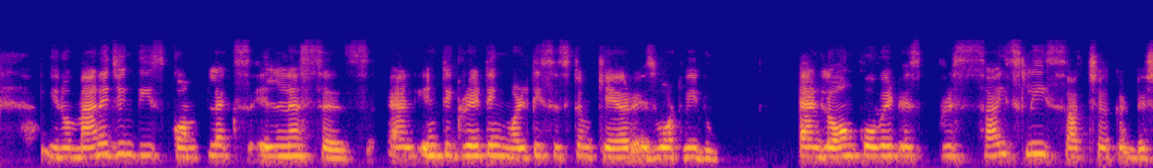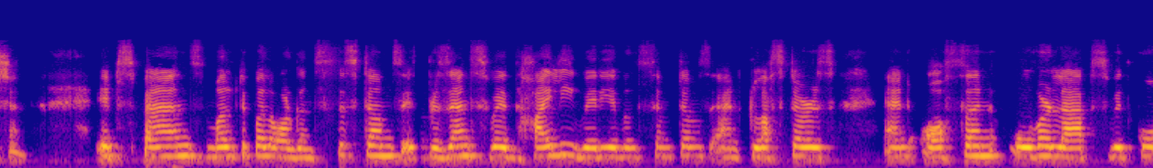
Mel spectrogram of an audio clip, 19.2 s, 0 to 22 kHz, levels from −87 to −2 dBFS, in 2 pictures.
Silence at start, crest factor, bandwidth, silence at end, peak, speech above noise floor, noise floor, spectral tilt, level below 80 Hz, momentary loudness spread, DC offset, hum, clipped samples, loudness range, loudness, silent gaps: 0 s; 16 dB; 8.6 kHz; 0 s; -4 dBFS; 47 dB; -69 dBFS; -6 dB/octave; -58 dBFS; 12 LU; under 0.1%; none; under 0.1%; 3 LU; -21 LUFS; none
